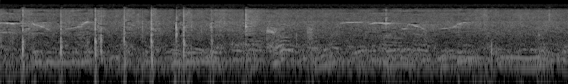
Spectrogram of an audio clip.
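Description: Irregular sharp clicks and cracks, with a short chirping bird call heard twice, once at the start and again in the second half.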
